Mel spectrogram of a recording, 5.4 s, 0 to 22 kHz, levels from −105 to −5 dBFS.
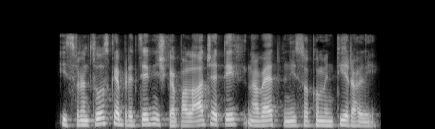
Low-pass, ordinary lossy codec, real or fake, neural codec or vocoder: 7.2 kHz; none; fake; codec, 16 kHz, 4 kbps, X-Codec, HuBERT features, trained on balanced general audio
